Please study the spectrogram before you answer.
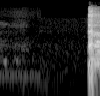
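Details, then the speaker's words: Near silence, then a single abrupt cough from someone whose throat is still congested and coughing. "so but coughing hacking stuff up surprisingly doesn't look good on camera"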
